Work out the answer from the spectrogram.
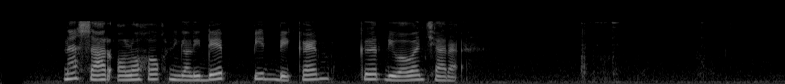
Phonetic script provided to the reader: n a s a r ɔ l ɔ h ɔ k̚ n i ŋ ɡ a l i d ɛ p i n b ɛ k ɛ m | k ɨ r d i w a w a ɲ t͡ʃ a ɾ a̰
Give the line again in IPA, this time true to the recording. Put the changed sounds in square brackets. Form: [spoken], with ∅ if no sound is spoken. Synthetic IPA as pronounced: n a s a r ɔ l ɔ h ɔ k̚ n i ŋ ɡ a l i d ɛ p i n b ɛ k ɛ m | k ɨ r d i w a w a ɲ t͡ʃ a ɾ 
